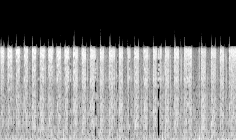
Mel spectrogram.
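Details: Male death's-head hawkmoth, Acherontia atropos, handled and prodded by a finger, giving a rapid series of sharp, rasping squeaks, about three per second, fairly evenly spaced; no other sounds.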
